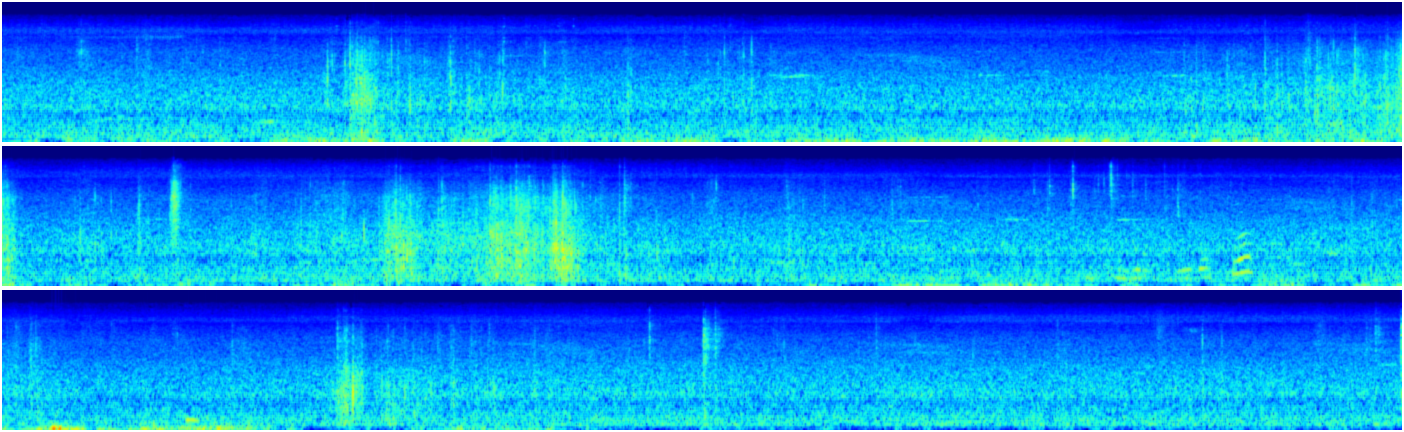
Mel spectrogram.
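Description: Tent fabric and poles of a Decathlon Quechua Arpenaz tent being handled during pitching: a few short, louder rustles and knocks as the poles are threaded and the flysheet is moved, over a steady outdoor hiss.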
